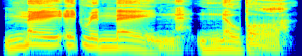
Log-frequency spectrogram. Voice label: Male Orc Greetings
